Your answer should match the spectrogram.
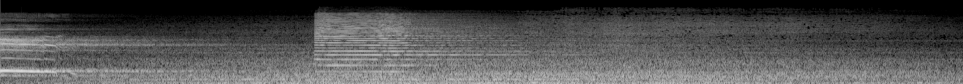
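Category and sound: vehicle, train running on rails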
